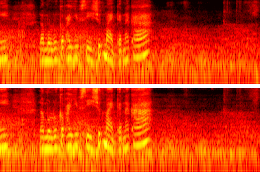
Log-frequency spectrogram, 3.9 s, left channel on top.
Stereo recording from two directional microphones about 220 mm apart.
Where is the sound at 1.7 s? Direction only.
45° right (ahead or behind).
